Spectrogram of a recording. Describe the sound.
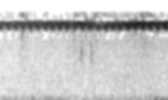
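Crickets and other insects chirp at night in a steady, continuous high-pitched chorus that holds an even level for the whole moment, with no voices.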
